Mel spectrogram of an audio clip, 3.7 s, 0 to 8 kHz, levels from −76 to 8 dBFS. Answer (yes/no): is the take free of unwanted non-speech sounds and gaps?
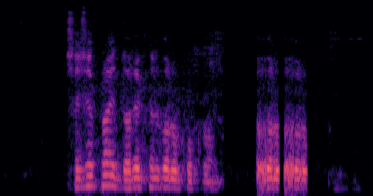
no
